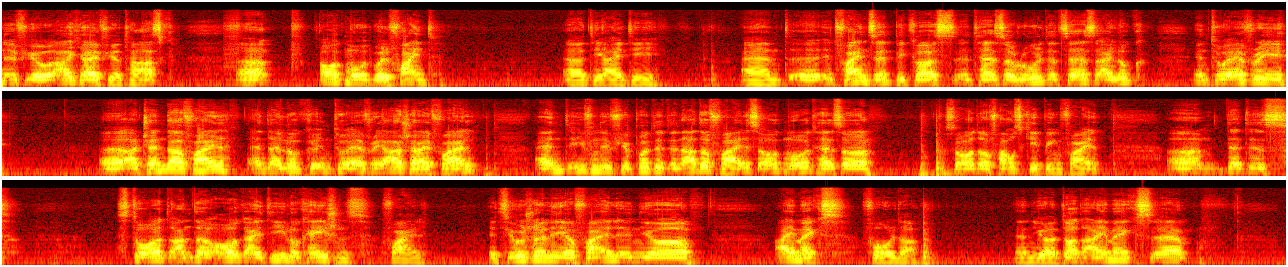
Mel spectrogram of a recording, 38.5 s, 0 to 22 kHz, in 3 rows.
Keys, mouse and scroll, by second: 10.5 scroll up 2.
